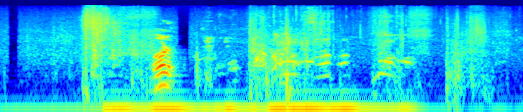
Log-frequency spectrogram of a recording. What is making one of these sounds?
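Bodies scuffle and thud in a short, violent struggle.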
